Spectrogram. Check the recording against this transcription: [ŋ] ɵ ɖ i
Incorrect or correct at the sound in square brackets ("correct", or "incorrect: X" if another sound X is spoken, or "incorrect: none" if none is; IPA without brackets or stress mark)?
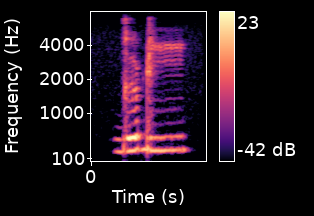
incorrect: ɡ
